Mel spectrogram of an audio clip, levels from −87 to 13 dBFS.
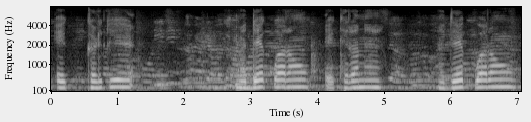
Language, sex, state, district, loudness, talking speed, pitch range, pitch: Hindi, male, Madhya Pradesh, Bhopal, -17 LUFS, 135 wpm, 220-240 Hz, 230 Hz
